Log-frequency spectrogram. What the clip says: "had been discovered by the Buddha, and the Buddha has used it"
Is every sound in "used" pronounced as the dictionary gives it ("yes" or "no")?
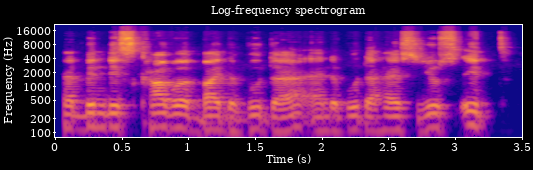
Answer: no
